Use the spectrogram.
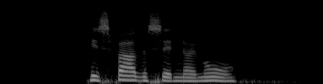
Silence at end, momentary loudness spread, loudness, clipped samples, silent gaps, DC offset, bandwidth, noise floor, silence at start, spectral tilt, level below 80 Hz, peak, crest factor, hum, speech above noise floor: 0.85 s; 7 LU; -37 LUFS; under 0.1%; none; under 0.1%; 14 kHz; under -90 dBFS; 0.85 s; -5.5 dB/octave; -70 dBFS; -22 dBFS; 18 dB; none; over 53 dB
